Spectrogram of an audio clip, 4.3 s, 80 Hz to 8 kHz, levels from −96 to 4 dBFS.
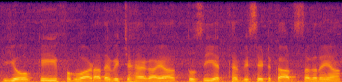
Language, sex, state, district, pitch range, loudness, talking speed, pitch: Punjabi, male, Punjab, Kapurthala, 130-135 Hz, -14 LUFS, 195 wpm, 135 Hz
